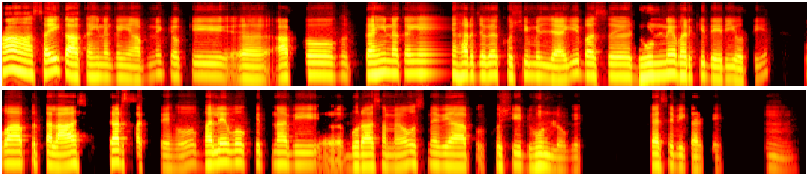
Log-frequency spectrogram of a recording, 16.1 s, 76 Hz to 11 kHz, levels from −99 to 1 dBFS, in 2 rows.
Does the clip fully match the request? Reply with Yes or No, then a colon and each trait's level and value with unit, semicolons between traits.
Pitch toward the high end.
No: medium, 140 Hz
